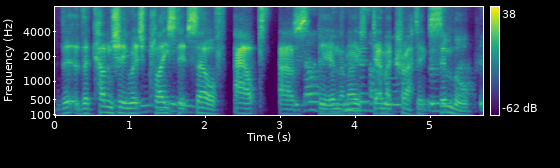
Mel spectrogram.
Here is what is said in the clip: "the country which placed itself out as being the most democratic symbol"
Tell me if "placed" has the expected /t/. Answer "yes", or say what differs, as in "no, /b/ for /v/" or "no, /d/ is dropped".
yes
